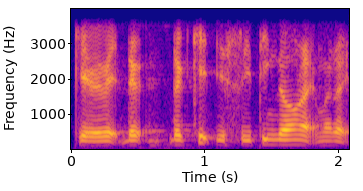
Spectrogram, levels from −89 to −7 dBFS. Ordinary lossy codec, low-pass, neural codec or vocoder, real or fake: none; 3.6 kHz; none; real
